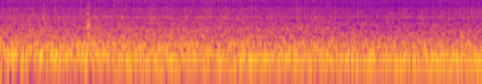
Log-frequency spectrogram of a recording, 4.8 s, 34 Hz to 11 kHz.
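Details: B6 with a rough idle under diagnosis for a week: an uneven, lumpy, irregular idle with no steady rhythm, which smooths out after the SAI (secondary air injection) tube is unhooked; the cause is suspected, not confirmed.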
